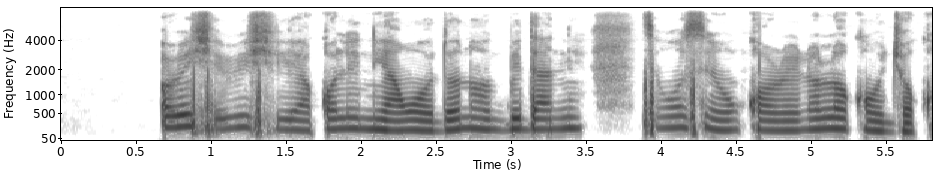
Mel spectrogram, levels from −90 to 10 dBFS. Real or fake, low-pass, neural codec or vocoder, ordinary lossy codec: real; 7.2 kHz; none; none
